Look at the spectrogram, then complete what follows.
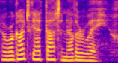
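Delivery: quiet speaking voice. Replying to Askel in his mind as Barnes: speaking quietly. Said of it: "reply to Askel quietly".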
